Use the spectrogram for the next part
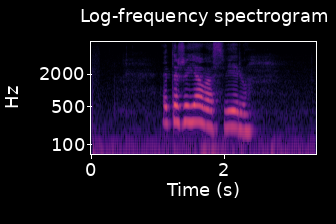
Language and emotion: Russian, neutral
